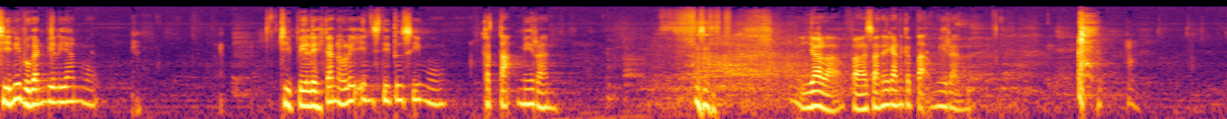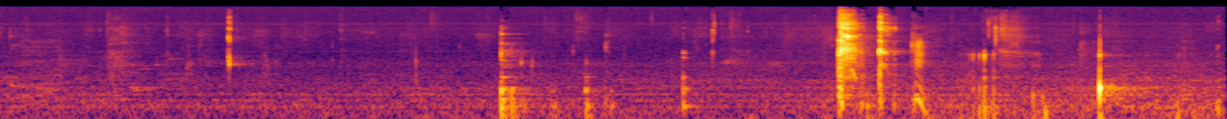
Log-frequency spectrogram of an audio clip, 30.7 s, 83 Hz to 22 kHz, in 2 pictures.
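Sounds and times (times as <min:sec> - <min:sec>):
speech: 0:00.0 - 0:01.8, 0:03.6 - 0:07.1, 0:08.7 - 0:09.2, 0:10.0 - 0:12.4
people coughing during a philosophy study gathering: 0:02.8 - 0:03.4, 0:07.6 - 0:10.0, 0:12.0 - 0:14.5, 0:25.8 - 0:27.2
throat-clearing during a philosophy study gathering: 0:02.8 - 0:03.4, 0:13.4 - 0:14.4, 0:25.9 - 0:27.1
laughter: 0:07.6 - 0:14.2.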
